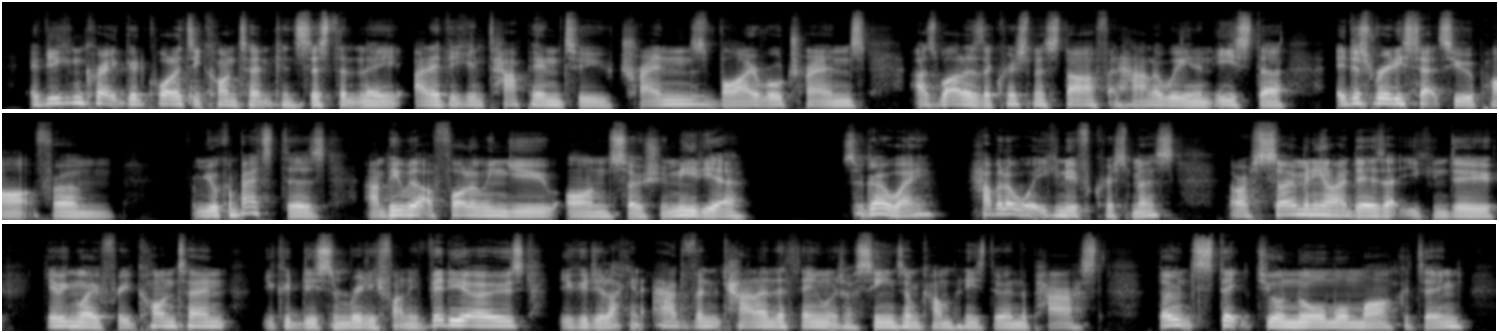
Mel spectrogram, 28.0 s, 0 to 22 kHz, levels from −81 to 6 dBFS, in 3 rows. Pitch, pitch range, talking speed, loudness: 115 Hz, 110-130 Hz, 220 wpm, -17 LUFS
